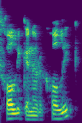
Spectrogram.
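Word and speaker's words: xxxHOLiC Another HOLiC: And then the Ex-Holic Another Holic, I think the X's aren't pronounced, which is Holic Another Holic, which I read last year.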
